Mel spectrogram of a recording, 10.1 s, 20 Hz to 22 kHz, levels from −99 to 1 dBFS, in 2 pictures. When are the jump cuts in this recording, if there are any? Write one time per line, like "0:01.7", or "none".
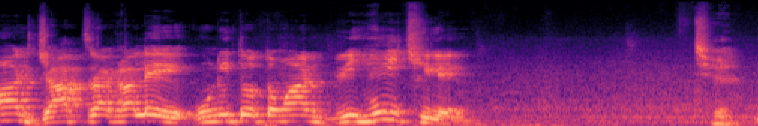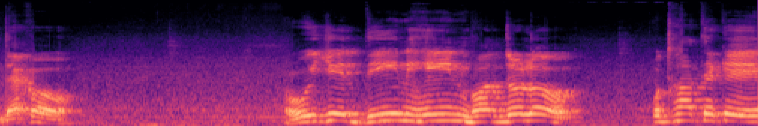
none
